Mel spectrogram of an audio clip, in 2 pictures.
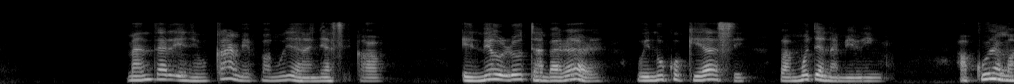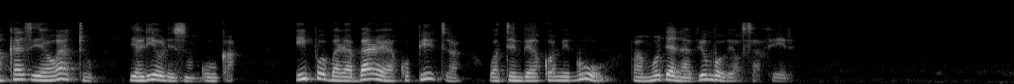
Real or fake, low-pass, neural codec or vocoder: fake; 7.2 kHz; codec, 16 kHz, 0.8 kbps, ZipCodec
